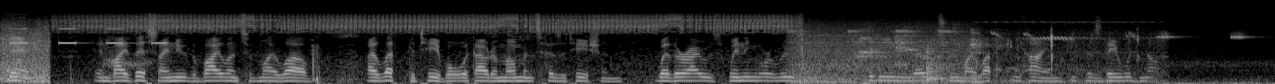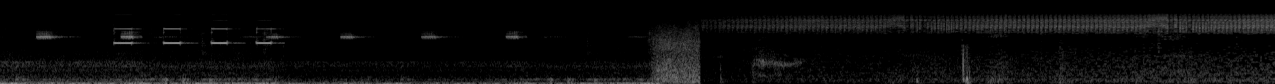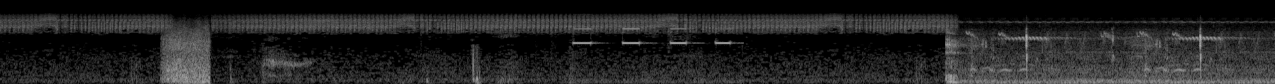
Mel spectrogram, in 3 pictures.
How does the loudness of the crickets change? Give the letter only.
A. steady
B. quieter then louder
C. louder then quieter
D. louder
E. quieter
B.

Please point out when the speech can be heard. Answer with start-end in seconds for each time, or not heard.
0.0-11.6.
